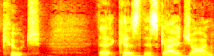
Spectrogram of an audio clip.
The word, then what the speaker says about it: Couch: in portland that's spelled c-o-u-c-h and most people if you don't know would would pronounce it couch because it's spelled like couch but it's actually pronounced cooch that because this guy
